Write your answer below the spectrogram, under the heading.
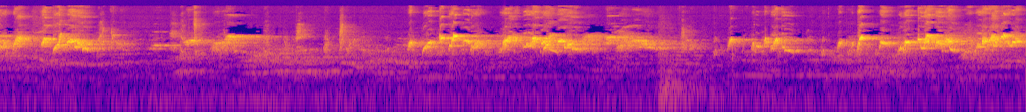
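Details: Lively chattering and whistled warbles from a red-whiskered bulbul, given in several separate runs of quick, tumbling notes.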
